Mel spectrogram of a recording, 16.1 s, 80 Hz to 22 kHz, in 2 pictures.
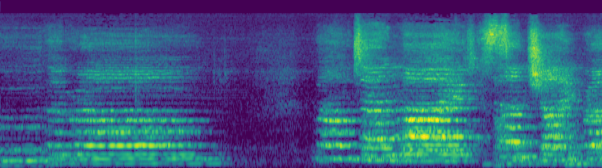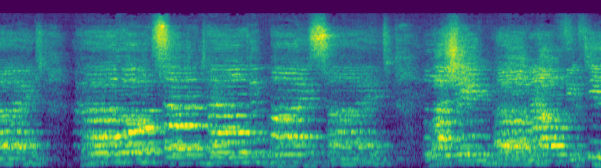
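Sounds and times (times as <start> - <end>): choir singing in harmony: 0.0 - 3.2, 4.0 - 16.0.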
